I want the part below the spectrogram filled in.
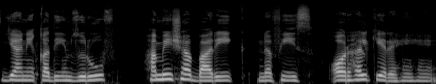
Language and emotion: Urdu, neutral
